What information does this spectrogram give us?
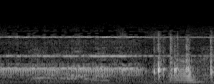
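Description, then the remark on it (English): A telephone in the hall rings at 3 o'clock in the morning with a steady, shrill electric bell tone that holds for a moment, then breaks into a few clattering bursts before stopping. It is fairly loud, with no voices. “3 o'clock in the morning and the phone rings.”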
